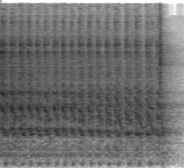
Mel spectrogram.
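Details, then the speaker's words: Motorbike-engine-swapped Reliant, starting for first time in months in neutral: sluggish, labored cranking dying after two seconds without firing; battery suspected ruined despite half an hour charging. "that battery does not sound healthy n that battery doesn't sound good no I think the battery is ruined"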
